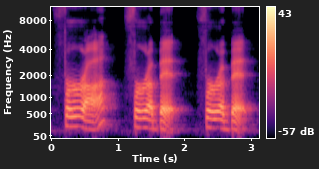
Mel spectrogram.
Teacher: they'll pronounce for as more of an unstressed fur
